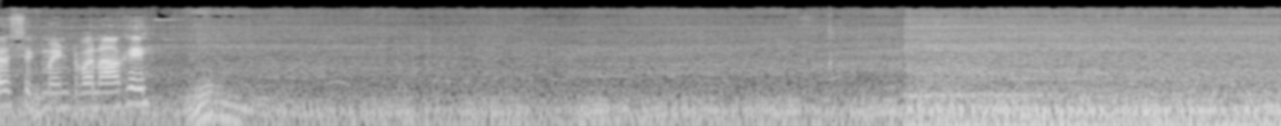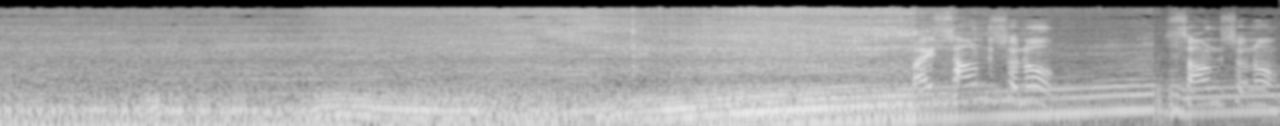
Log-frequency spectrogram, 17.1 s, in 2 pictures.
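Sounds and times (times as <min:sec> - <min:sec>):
motorcycle engines idling and revving: 0:00.0 - 0:17.0.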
